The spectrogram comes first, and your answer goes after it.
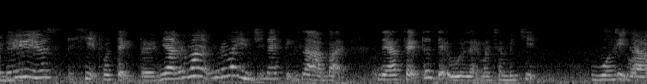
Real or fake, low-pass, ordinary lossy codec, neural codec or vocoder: fake; 5.4 kHz; none; vocoder, 44.1 kHz, 128 mel bands, Pupu-Vocoder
